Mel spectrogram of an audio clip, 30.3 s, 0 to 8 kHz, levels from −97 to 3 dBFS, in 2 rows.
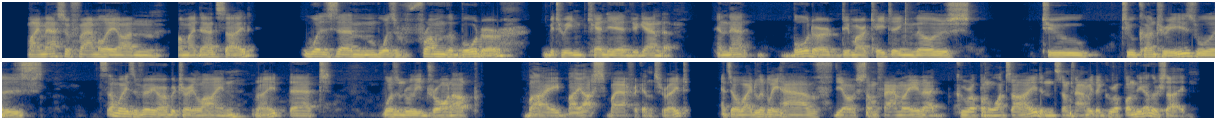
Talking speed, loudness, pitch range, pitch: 140 wpm, -21 LUFS, 90-100 Hz, 95 Hz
